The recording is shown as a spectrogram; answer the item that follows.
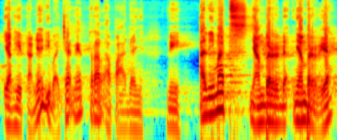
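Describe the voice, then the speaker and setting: A low-pitched man with a gravelly, creaky voice teaches a beginner Quran reading lesson. He talks in a chatty, joking way, keeps repeating the rules, and chants each example word out loud. His voice rings with a long, echoing reverb.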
